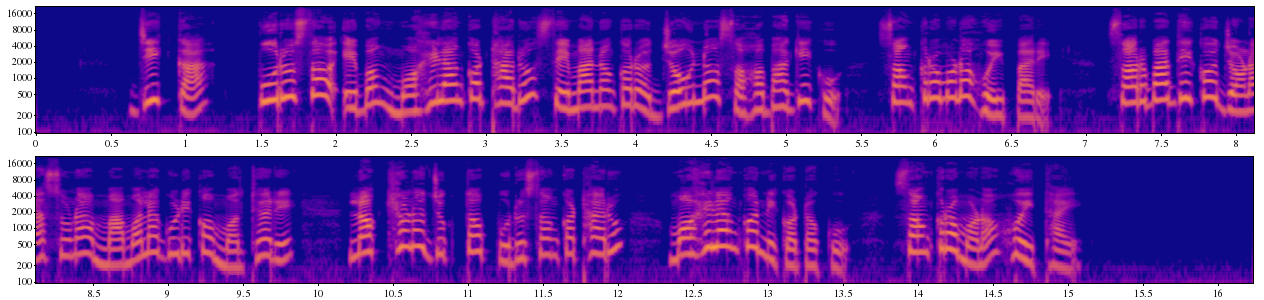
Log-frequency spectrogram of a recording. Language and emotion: Odia, neutral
